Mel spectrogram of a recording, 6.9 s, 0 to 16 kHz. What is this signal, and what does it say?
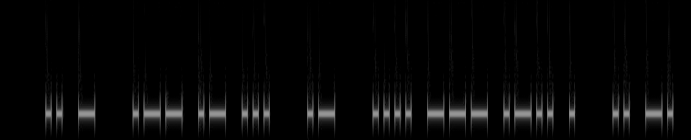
Morse code, heard as a keyed tone, about 22 wpm, 700 Hz. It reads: IT WAS A HOLE IN
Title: Sentences from Top 1600 Words 22wpm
